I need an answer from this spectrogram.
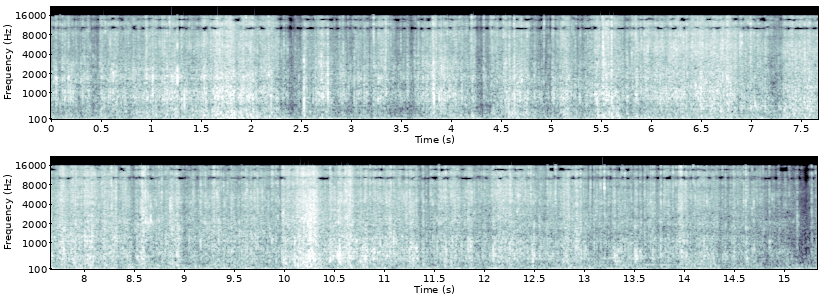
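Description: White tissue paper crinkling and rustling continuously as hands unfold it from around a shaving brush, easing off near the end.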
